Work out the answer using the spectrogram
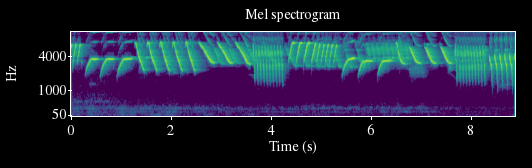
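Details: Canary song: long rolling series of repeated sweeping notes, each phrase a rapid run of downslurred whistles sliding from high to lower pitch, switching to buzzy trills and higher fast tours, with a faint low hum beneath.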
